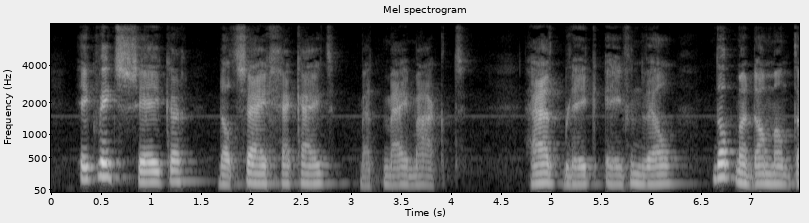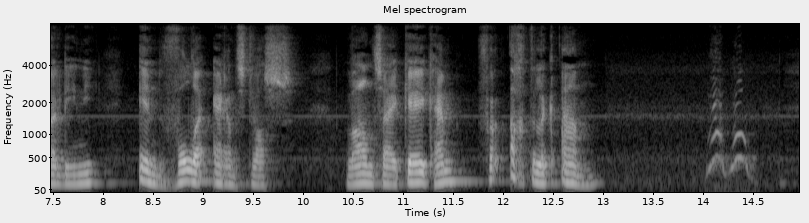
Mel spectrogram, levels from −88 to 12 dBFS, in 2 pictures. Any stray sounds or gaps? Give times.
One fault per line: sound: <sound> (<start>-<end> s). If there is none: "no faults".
sound: bark (14.0-14.6 s)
